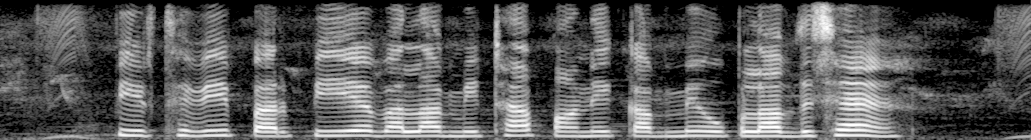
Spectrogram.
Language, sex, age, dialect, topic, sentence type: Maithili, female, 18-24, Angika, agriculture, statement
